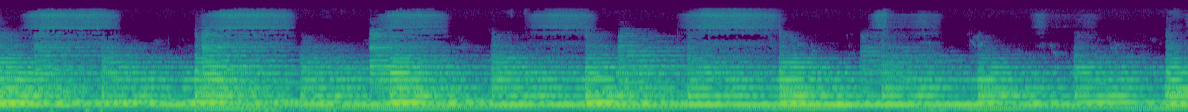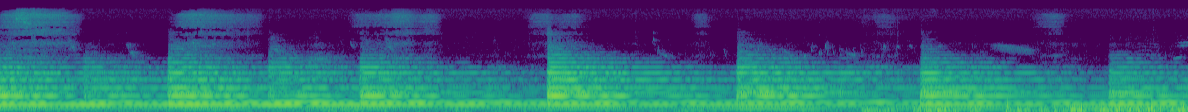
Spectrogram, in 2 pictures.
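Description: Several church tower bells ringing together in a full peal, strokes falling about once a second over a steady, overlapping hum.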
